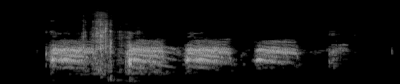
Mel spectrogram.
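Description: A crow cawing five times in quick succession, the last call fainter than the rest.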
